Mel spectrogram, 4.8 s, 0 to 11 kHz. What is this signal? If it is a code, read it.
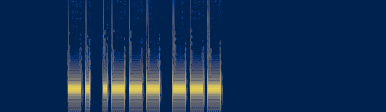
Morse code, heard as a keyed tone, about 23 wpm, 700 Hz. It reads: NJO
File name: practice / 22wpm / Three Letter-Number Combinations - 22wpm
